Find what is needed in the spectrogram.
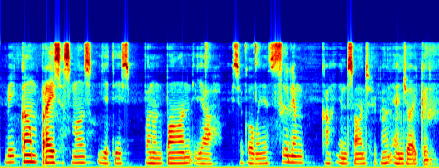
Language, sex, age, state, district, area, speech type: Kashmiri, male, 18-30, Jammu and Kashmir, Baramulla, rural, spontaneous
